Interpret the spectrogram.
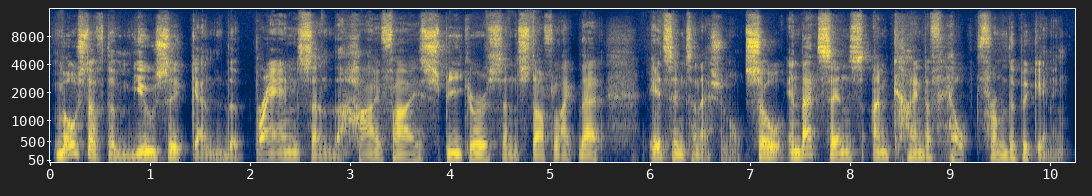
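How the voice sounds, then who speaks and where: A middle-aged man from Denmark with a Danish accent, explaining his channel strategy in an informal vlog, measured and plain, with some slightly broken phrasing. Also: on the low side. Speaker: channel host.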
